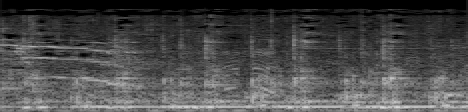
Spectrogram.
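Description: Khasi traditional dance music: a steady droning note held with only brief breaks, with recurring drum strokes, over crowd chatter.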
